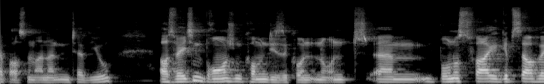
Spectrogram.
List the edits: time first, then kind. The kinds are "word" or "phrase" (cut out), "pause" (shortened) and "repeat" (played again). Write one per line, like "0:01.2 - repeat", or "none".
none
